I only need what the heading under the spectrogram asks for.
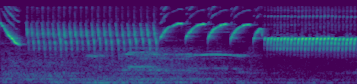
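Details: Canary song opening with a descending whistle, then a rapid buzzy trill, a few arched sweeping notes and a steady high rolling trill.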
